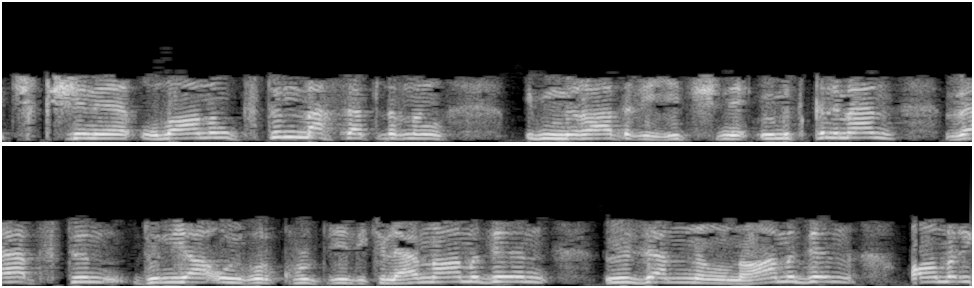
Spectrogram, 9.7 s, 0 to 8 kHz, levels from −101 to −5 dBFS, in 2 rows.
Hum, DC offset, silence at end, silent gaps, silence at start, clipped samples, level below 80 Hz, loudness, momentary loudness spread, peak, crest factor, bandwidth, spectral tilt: none; under 0.1%; 0 s; none; 0.05 s; under 0.1%; -68 dBFS; -23 LUFS; 6 LU; -8 dBFS; 16 dB; 4 kHz; -9 dB/octave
